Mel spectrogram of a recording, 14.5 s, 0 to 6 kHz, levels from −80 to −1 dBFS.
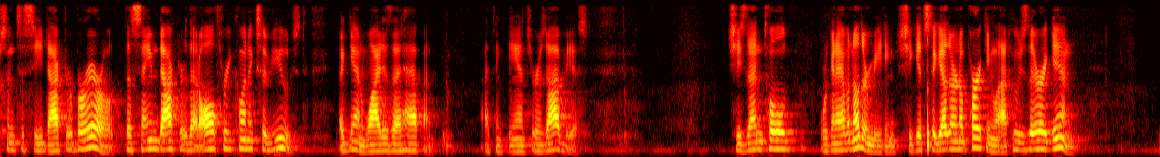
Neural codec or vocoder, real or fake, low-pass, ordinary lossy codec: none; real; 5.4 kHz; Opus, 64 kbps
